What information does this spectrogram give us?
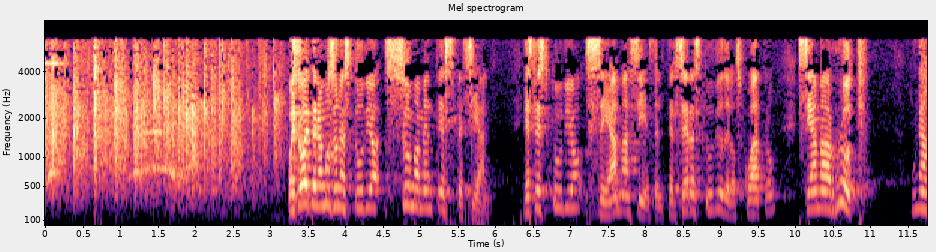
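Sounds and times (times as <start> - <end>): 
crowd applauding: 0.0 - 3.2
faint voices and cheers: 1.1 - 2.0
speech: 3.2 - 11.0, 11.6 - 11.7.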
